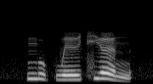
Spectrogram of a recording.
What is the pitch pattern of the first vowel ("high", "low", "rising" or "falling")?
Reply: falling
